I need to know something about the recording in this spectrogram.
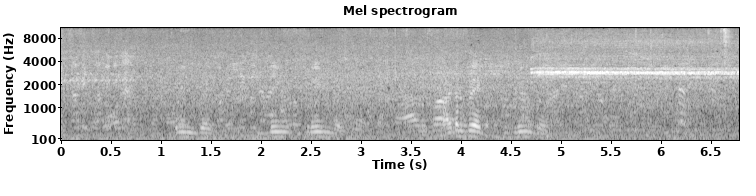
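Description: Young men call out to each other outdoors, some distance away.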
